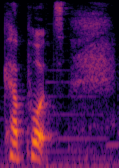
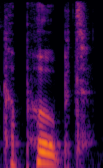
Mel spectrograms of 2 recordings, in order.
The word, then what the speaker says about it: kaput: moved to the us we spell it with two T's in Germany but we pronounce it the same way kaput and it basically has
